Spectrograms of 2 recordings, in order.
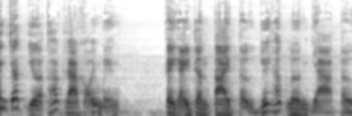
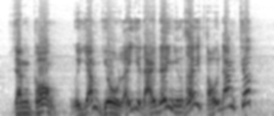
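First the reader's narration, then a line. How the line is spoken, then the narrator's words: Angry snort and shout. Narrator (Vietnamese): Độc Cước Đại Đế hừ lên một tiếng giận dữ quát lên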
